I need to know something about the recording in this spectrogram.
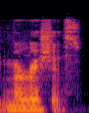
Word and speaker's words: Mauritius: It's pronounced Mauritius.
